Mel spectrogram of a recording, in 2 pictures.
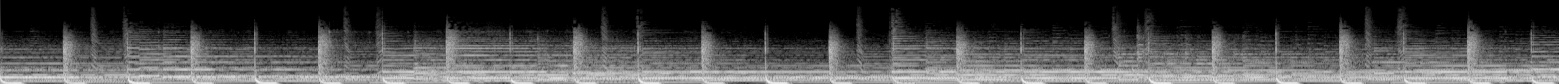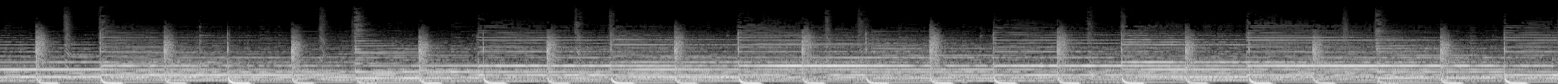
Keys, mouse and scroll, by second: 0.3 scroll down 1, 1.1 space, 1.2 space, 3.1 space, 3.4 ctrl+j, 4.0 click, 6.3 click, 7.2 ], 7.3 ], 7.9 scroll down 1, 8.8 click, 10.2-11.2 ], 11.9 scroll up 1, 12.4 click, 13.3 [, 13.4 [, 13.5 click, 14.1 scroll up 1, 14.4 ], 14.4 click, 15.9 [, 16.0 [, 16.1 click, 17.0 scroll up 1, 17.1 click, 17.7 [, 17.8 click, 18.0 z, 18.2 x, 18.3 click, 19.7 right click, 20.8 click, 21.1 right click, 22.6 click, 24.6 right click, 26.3 click, 26.9 scroll up 1, 30.4-30.8 scroll up 1.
